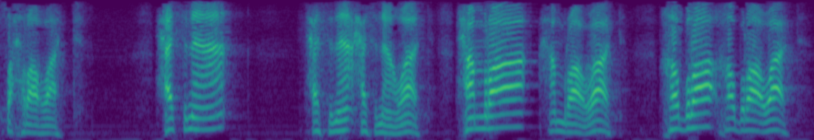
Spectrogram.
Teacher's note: فهنا صحراء حينما نجمعه نقول صحراوات، حسناء حسناء حسناوات، حمراء حمراوات، خضراء خضراوات. نلاحظ هنا الهمزة حينما جمعنا جمع مؤنث سالما، حينما جمعناه بهذه الصورة بالألف والتاء قلبنا الهمزة واوا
